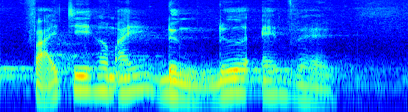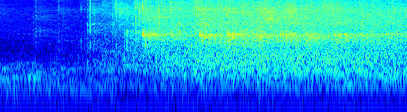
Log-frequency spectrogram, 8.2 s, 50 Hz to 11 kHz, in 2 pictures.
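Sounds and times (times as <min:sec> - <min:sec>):
speech: 0:00.4 - 0:03.4
audience applause: 0:05.0 - 0:08.1.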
